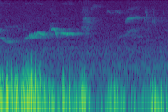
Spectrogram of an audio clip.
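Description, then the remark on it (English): A very loud blackbird sings in a garden, its clear whistled phrases rising and sliding over a steady low outdoor rumble, with no one talking. “There's a really, really loud blackbird in my garden right now.”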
